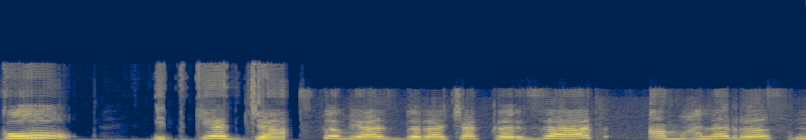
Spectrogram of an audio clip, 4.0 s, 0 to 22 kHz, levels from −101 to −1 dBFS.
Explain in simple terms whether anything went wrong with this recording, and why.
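Yes, two things went wrong. The whole recording sounds grainy and rough, with the sparkle at the top cut off above about 12 kHz. That's likely Opus compression squeezed hard: the encoder keeps the overall shape of the sound but fills in detail with noise.

Then at 1.42 s the sound drops out for about 80 ms and comes back duller, a bit quieter, with a faint new hiss and nothing above about 7.6 kHz. That's the input switched to a poorer device, likely another mic or a headset taking over.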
